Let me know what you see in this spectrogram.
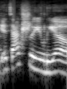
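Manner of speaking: ordinary delivery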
